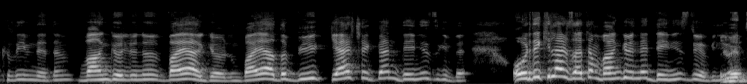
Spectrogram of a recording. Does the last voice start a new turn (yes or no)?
yes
